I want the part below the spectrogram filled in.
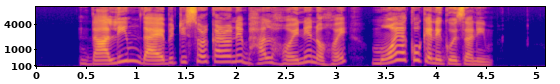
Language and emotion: Assamese, angry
